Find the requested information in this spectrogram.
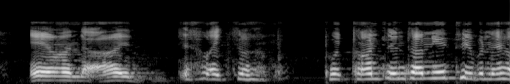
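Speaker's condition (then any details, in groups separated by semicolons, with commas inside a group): Brain injury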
